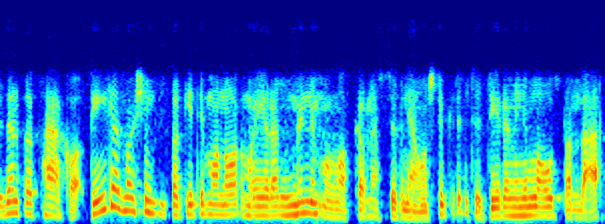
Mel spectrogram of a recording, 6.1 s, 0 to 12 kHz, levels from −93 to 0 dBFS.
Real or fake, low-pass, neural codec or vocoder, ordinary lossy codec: fake; 10.8 kHz; codec, 24 kHz, 0.9 kbps, WavTokenizer, medium speech release version 2; MP3, 96 kbps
